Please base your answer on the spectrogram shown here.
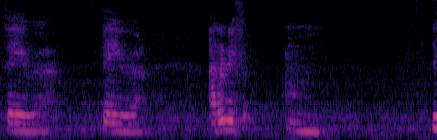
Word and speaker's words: Feyre: So, oh, by the way, I say her name as, I think I pronounce it Feyre. When I was reading it, I was like, Feyre.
